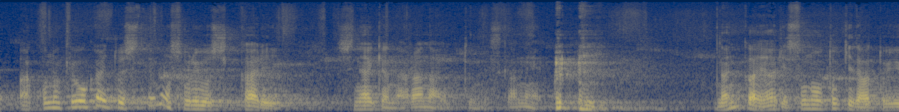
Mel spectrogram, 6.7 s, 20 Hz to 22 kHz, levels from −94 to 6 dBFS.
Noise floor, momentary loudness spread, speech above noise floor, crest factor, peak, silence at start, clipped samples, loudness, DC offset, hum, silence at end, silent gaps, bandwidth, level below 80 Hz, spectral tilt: -47 dBFS; 16 LU; 21 dB; 22 dB; -6 dBFS; 0 s; under 0.1%; -27 LUFS; under 0.1%; none; 0 s; none; over 20 kHz; -72 dBFS; -5.5 dB/octave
